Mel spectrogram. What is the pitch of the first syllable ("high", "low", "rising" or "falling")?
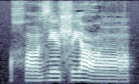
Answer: low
